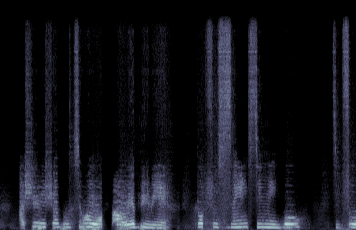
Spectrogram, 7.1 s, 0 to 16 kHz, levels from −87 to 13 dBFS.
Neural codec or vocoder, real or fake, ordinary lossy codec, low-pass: codec, 44.1 kHz, 0.9 kbps, DAC; fake; none; 14.4 kHz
